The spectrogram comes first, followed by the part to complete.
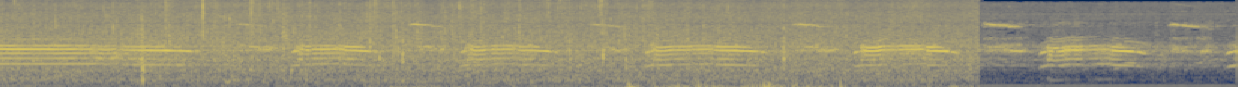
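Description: A donkey brays in a repeated, rasping hee-haw over steady background noise.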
